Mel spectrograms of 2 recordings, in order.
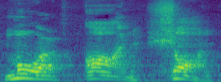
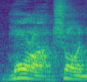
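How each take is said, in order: First: The first two words are kept apart as two. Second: The first two words run together as one word. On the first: It means the host is gaining weight. The speaker calls it right. "It's more on Sean" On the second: It calls the host a fool. The speaker calls it wrong. "It's not moron Sean, you're a fucking moron"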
